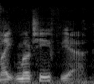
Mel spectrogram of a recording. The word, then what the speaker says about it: leitmotif: But one thing that Leigh did that Frank did not do is, in writing the score, he used something called leitmotifs, or litmotifs. I'm not sure exactly how that's pronounced, but... – I think leitmotif. – Leitmotif, yeah.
